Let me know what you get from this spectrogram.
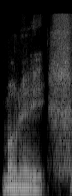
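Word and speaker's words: Moné: know let's dig deeper Mercedes Monet and I have to say it like that because that's the only way to say it money she uh she made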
